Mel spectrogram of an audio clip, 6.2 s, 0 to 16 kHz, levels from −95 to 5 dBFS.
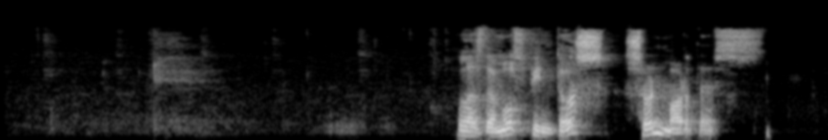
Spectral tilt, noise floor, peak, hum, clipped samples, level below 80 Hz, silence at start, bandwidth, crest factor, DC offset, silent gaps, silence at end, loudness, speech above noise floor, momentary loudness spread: -3.5 dB/octave; -71 dBFS; -2 dBFS; none; under 0.1%; -62 dBFS; 3.45 s; 7.8 kHz; 18 dB; under 0.1%; none; 0.55 s; -16 LUFS; 55 dB; 12 LU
